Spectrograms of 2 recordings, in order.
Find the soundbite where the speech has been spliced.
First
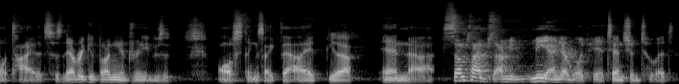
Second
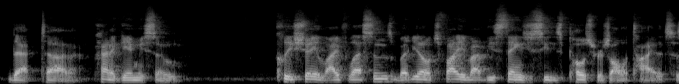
first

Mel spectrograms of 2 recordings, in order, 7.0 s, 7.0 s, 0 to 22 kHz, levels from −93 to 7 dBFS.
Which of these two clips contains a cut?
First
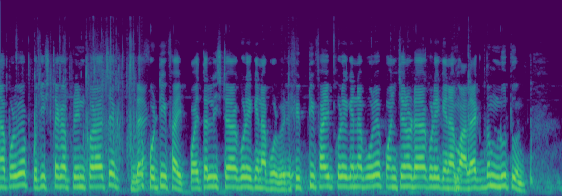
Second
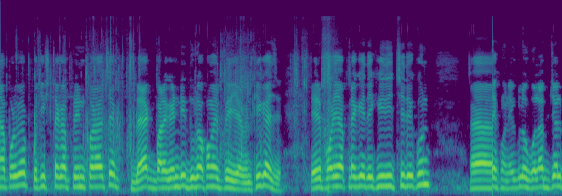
first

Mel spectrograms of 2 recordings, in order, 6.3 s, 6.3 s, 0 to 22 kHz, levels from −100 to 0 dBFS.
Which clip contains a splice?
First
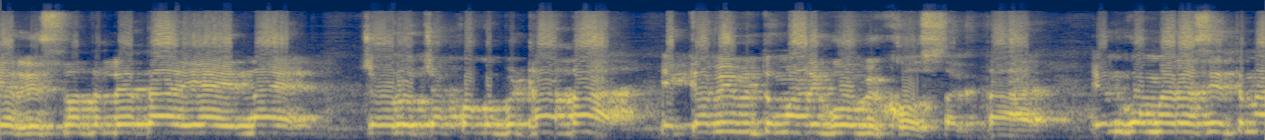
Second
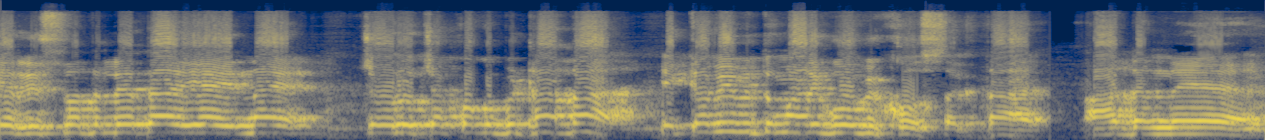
second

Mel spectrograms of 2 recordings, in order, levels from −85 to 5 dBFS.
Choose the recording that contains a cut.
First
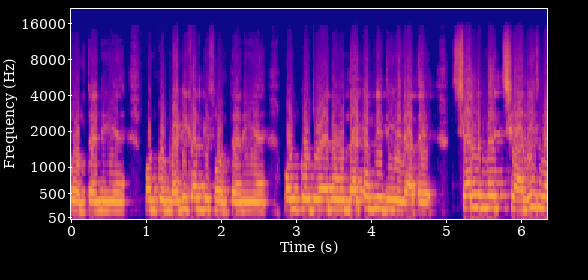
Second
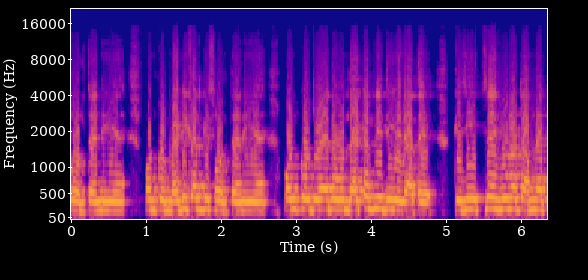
first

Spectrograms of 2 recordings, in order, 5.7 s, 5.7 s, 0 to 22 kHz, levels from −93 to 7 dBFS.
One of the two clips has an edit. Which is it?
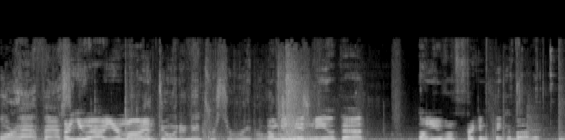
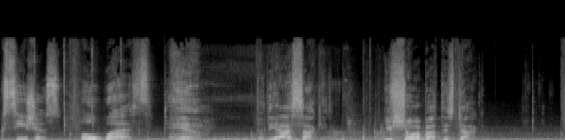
second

